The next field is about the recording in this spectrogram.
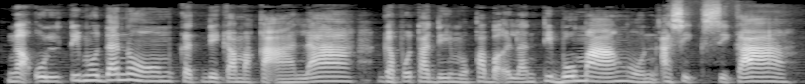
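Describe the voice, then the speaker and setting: An actress playing a concerned, scolding younger sister in a radio drama, with an Ilocano Filipino accent. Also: female voice, on the low side, normal speed, pushed and bright. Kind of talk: Philippine radio drama acting.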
